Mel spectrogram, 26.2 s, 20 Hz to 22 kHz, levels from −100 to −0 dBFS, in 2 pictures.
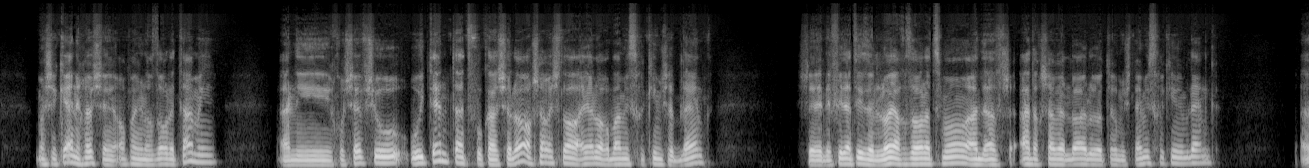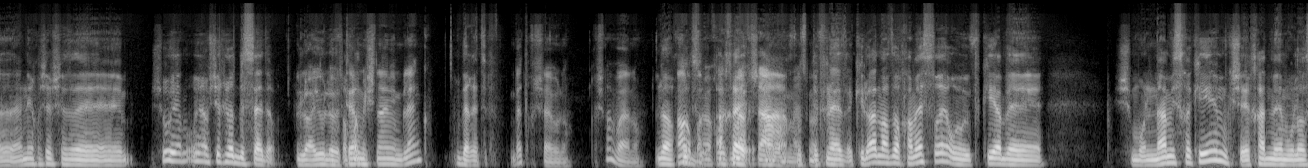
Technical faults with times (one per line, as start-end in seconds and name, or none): none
